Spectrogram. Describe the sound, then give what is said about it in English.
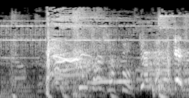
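A bell-type telephone rings in short, bright bursts, sounding once near the start and again near the end, over a busy background with faint voices. “And then he almost knocks down an old man when the phone does ring.”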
